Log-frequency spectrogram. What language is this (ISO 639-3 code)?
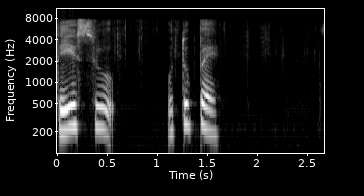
por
